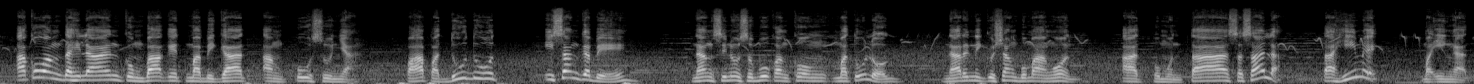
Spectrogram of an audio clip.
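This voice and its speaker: A man reading a dramatic scripted story in a solemn, measured way, pausing for emphasis. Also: a little high, sing-song, fairly bright tone, faint music behind. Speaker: narrator reading a listener's letter.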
